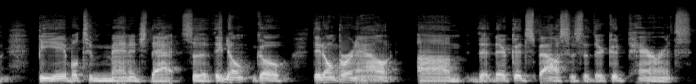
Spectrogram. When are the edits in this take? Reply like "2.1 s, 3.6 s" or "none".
none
